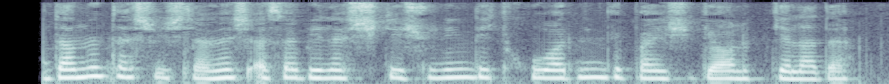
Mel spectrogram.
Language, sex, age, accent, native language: Uzbek, female, 18-24, Andijon, Uzbek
